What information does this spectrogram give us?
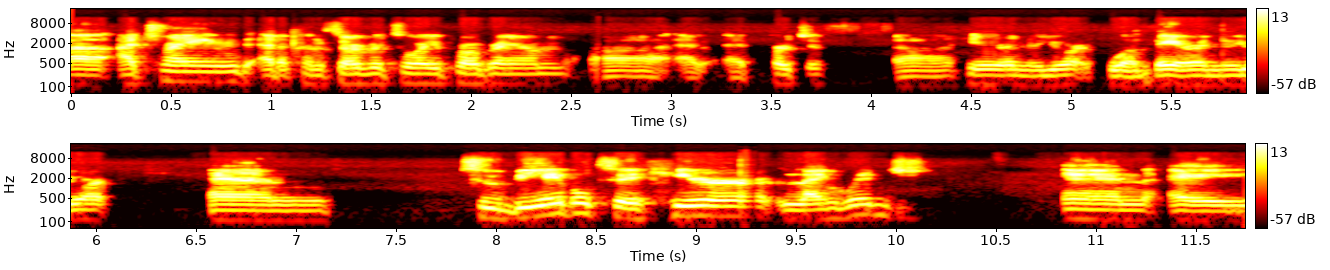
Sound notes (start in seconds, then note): none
